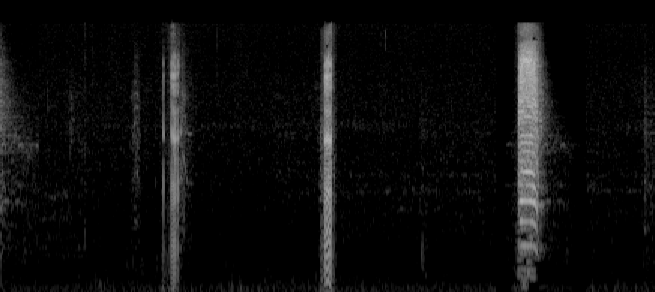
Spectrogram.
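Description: Klipspringer antelope giving short calls, three of them about one and a half to two seconds apart, the one about five seconds in the loudest.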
